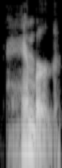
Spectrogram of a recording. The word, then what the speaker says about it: Hamburg: 26th 2019 uh in Hamburg I want to say uh Hamburg Hamburg it's not hamburger it's Hamburg okay I'm sorry I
